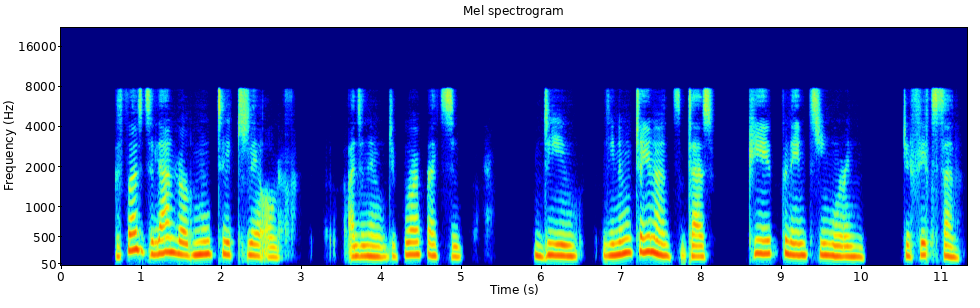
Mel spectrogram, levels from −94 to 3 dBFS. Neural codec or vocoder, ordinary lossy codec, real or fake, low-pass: codec, 16 kHz, 0.5 kbps, FreqCodec, larger model; none; fake; none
